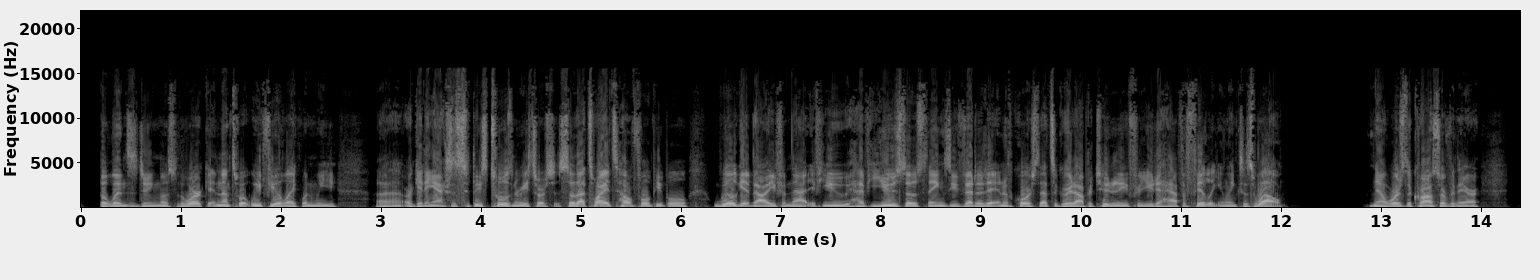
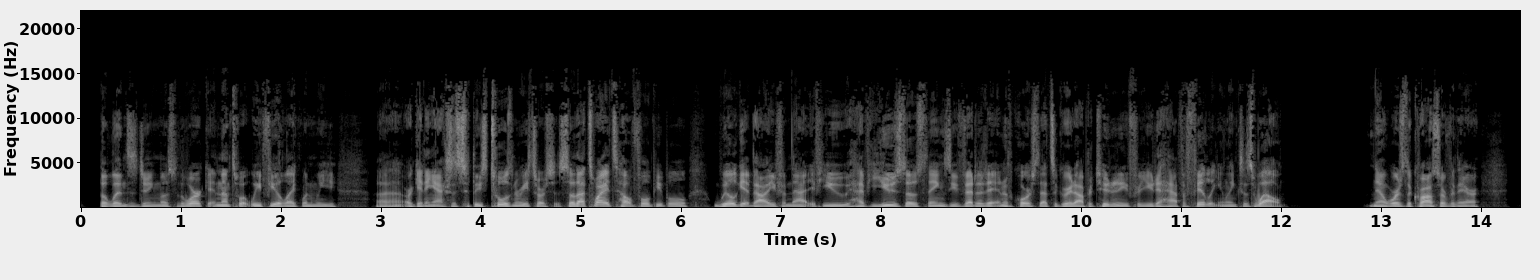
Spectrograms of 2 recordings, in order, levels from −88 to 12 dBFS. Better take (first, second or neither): second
